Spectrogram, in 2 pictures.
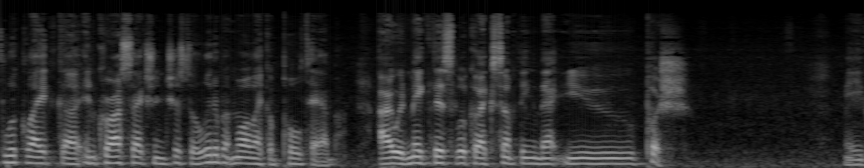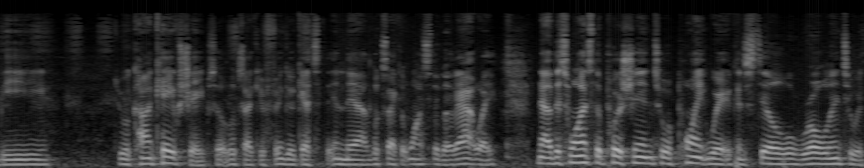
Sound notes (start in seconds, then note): none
